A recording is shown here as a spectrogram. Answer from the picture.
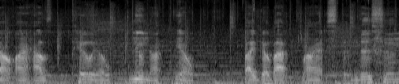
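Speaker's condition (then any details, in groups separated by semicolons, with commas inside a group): Cerebral palsy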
